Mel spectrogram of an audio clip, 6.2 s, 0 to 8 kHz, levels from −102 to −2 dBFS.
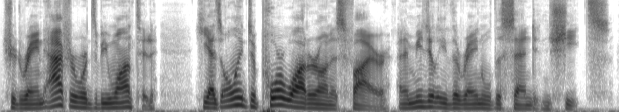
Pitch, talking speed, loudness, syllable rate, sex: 115 Hz, 215 wpm, -22 LUFS, 5.7 syllables/s, male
